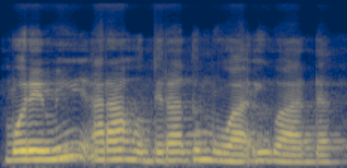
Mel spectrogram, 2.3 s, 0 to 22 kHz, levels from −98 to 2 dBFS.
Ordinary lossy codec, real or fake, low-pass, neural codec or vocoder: none; fake; 19.8 kHz; codec, 44.1 kHz, 7.8 kbps, DAC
